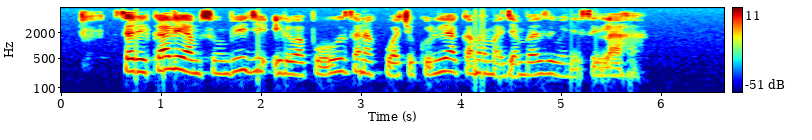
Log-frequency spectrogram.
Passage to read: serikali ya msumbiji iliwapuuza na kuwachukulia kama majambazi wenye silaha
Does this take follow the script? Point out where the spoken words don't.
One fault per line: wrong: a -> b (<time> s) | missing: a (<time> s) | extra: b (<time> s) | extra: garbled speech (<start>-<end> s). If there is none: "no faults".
no faults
